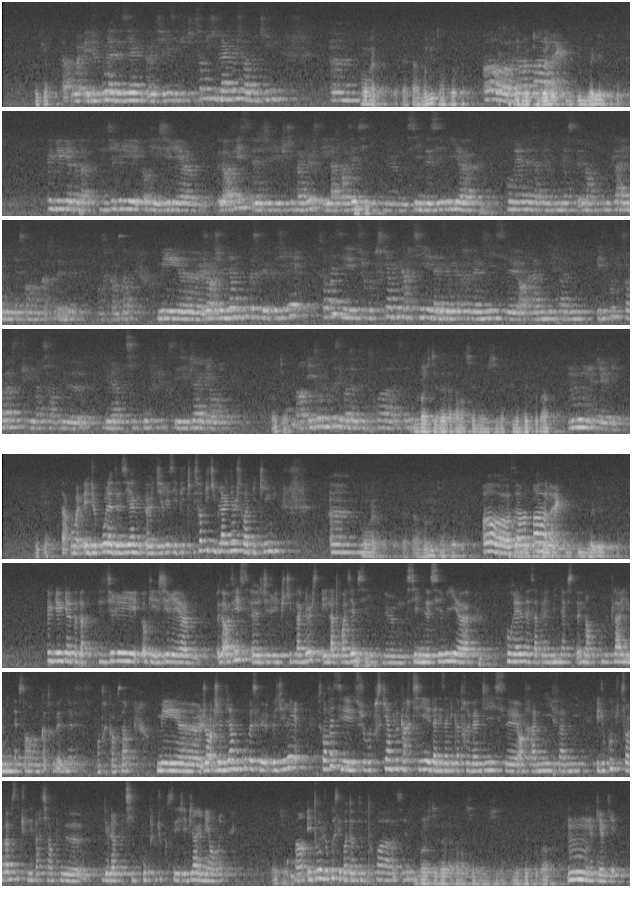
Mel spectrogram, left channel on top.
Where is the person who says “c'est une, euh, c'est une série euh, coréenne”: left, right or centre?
Right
